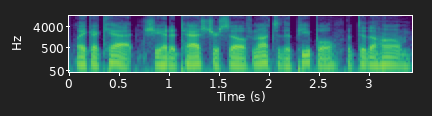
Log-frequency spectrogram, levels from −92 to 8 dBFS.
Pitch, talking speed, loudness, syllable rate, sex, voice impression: 95 Hz, 260 wpm, -17 LUFS, 6.0 syllables/s, male, masculine, adult-like, clear, fluent, cool, intellectual, slightly mature, wild, slightly strict, slightly sharp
